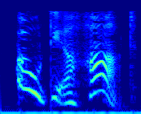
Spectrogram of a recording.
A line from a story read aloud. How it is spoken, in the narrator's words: she cried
